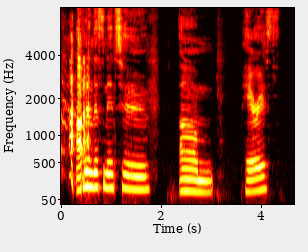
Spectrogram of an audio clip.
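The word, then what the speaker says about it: Pbris: that okay okay I've been listening to um Paris it's spelled p b r i s okay um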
